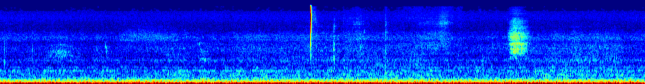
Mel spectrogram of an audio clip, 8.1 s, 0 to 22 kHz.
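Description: Mercedes-Benz GLE (W166) engine idling steadily, a low even hum, with one sharp click about four seconds in.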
